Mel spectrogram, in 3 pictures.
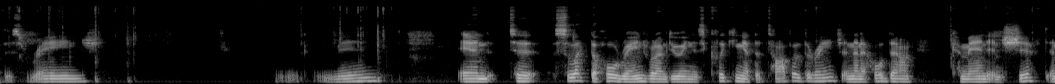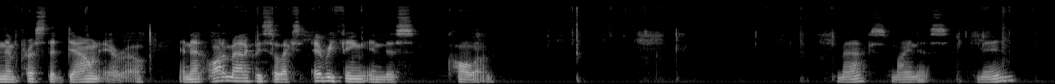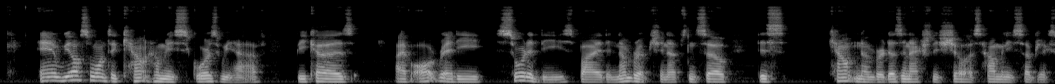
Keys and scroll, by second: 0.6 shift+super+Down, 10.7 shift+super+Down.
